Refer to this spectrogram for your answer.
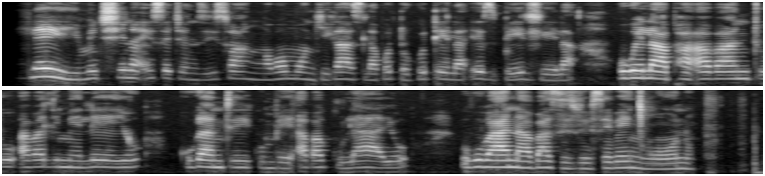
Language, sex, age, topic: North Ndebele, female, 18-24, health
